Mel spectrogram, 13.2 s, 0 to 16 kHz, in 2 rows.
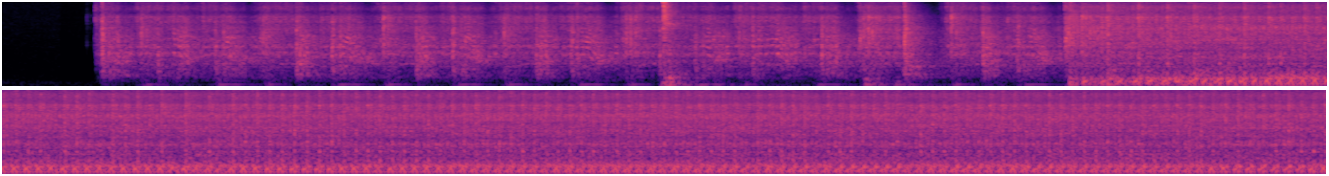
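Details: Yamaha Virago 920 V-twin's first start on a Mikuni VM30 carb with the stock 250 main jet, a 2-into-1 intake manifold and a cleaned starter push button: several seconds of ragged cranking and coughing, then it settles into a steady, even idle. Normal start.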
